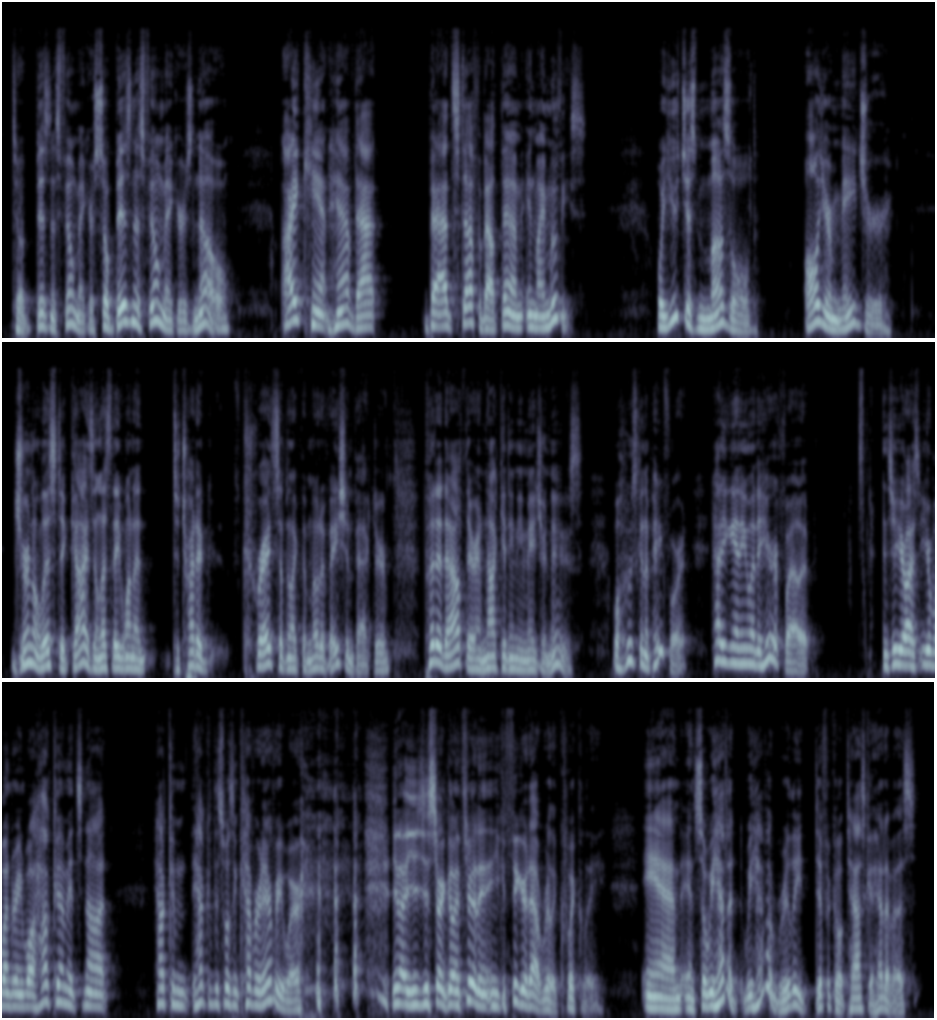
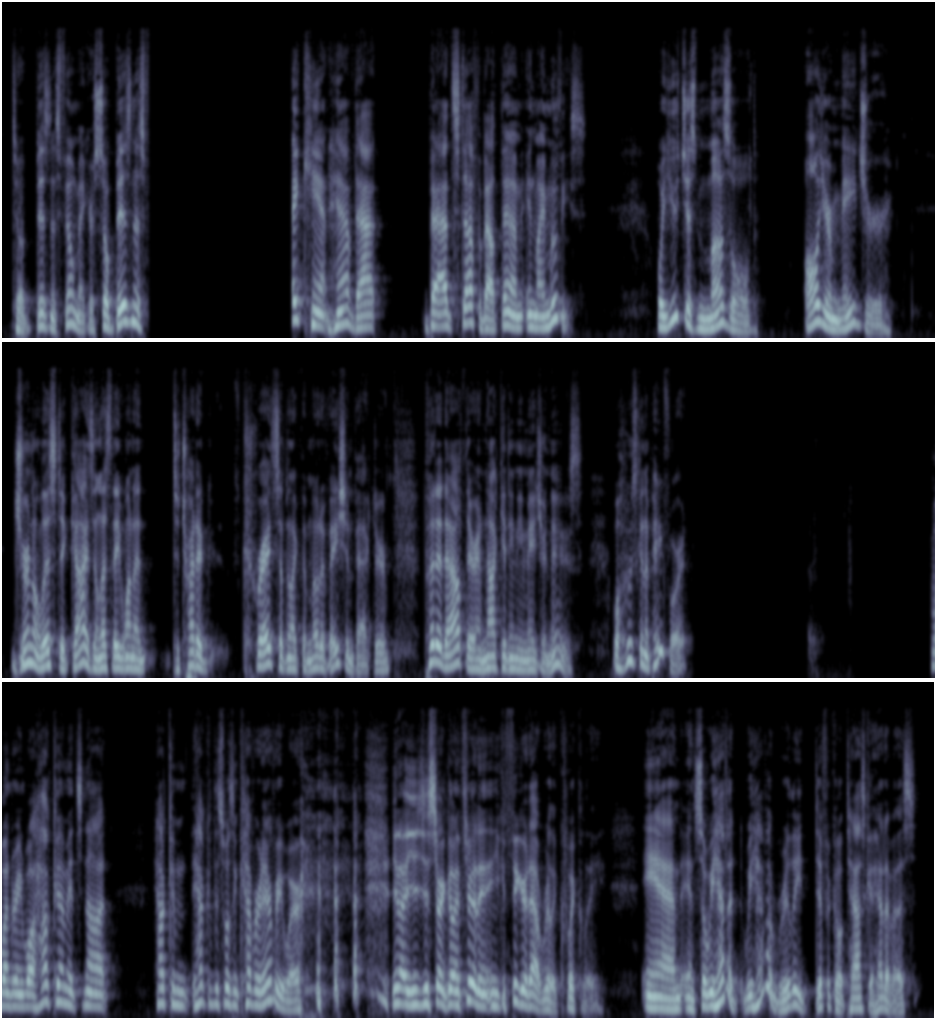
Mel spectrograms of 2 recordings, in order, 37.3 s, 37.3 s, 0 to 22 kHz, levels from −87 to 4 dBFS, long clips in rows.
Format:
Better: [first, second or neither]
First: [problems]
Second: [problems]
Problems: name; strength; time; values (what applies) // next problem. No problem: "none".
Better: first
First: none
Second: audio cutting out; at 2 s for 2 s, at 22 s for 1.5 s and at 24 s for 1 s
